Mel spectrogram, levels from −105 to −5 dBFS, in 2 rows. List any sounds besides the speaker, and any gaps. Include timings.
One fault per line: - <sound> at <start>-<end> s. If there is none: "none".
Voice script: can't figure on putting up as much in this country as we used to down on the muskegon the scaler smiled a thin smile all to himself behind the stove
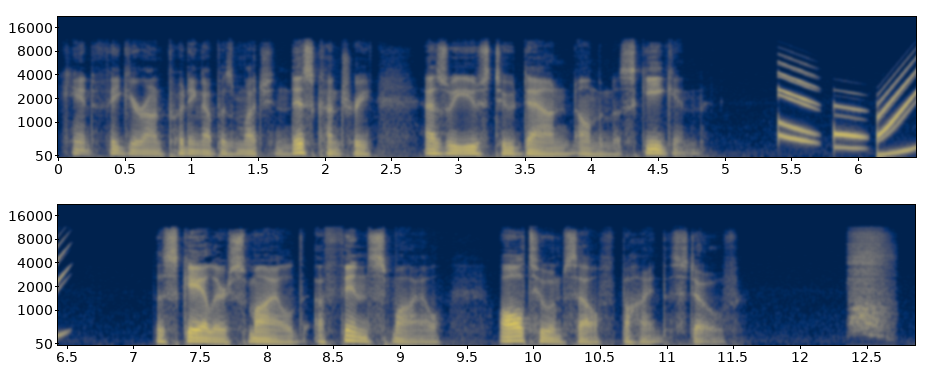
- chirp at 5.4-6.5 s
- sniff at 12.3-12.7 s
